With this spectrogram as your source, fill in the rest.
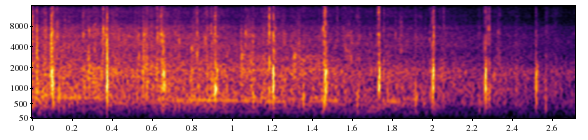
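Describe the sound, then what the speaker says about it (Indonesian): Scattered applause at a large official gathering of West Java regional leaders, with distinct sharp claps standing out in a loose rhythm over a murmuring crowd and faint background talk, gradually easing off. "tepuknya harus keras, kalau enggak ditangkap"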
